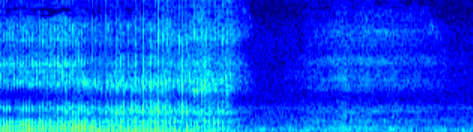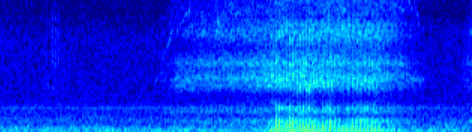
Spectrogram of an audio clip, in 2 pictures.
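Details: Man sleeping deeply with mouth wide open: two long, loud, rattling snores about three seconds apart, with quiet breathing between. Snoring.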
